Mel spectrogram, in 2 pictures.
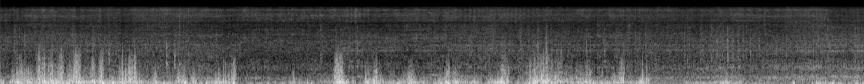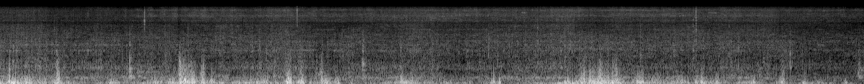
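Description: Mountain bike riding fast down a damp dirt trail: tyres rolling on the dirt, with repeated knocks and rattles of the bike over bumps. Wind rumble on the microphone, heaviest in the first couple of seconds.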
